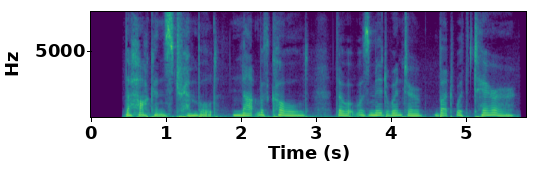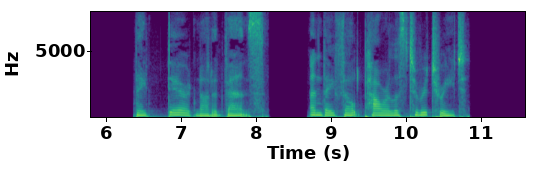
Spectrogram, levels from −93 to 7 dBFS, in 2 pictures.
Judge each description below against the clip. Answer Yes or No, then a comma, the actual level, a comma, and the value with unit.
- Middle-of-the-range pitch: Yes, medium, 165 Hz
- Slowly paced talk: Yes, slow, 125 wpm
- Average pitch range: No, narrow, 2.1 semitones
